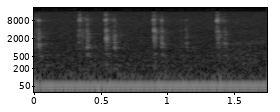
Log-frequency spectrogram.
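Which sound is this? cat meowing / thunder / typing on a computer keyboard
typing on a computer keyboard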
